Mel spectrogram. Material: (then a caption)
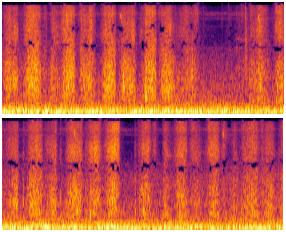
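Fabric. A small shag-pile "HELLO" textile doormat, soaked and foamy, is scrubbed with a plastic hand brush. Quick back-and-forth strokes give a steady wet, bristly rasp over a heavy low rumble, with brief pauses near the middle and later in the clip.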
